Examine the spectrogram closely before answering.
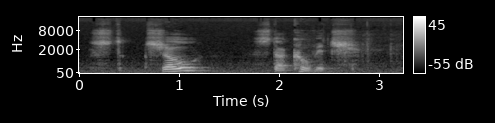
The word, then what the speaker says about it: Shostakovich: It was Waltz Number 2 by Dmitry how do you pronounce it? Shostakovich.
